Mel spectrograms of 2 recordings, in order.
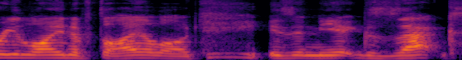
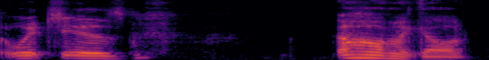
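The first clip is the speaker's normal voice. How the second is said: ordinary delivery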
